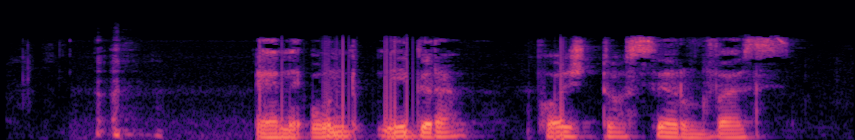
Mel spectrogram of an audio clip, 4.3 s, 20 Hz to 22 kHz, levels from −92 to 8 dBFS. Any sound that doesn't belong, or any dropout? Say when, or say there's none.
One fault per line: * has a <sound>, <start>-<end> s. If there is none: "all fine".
* has a laugh, 0.5-0.9 s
